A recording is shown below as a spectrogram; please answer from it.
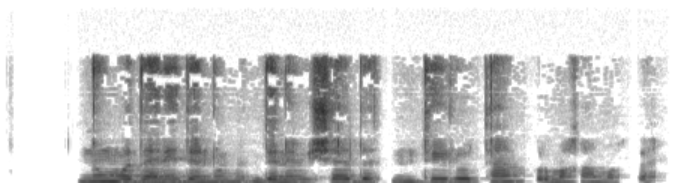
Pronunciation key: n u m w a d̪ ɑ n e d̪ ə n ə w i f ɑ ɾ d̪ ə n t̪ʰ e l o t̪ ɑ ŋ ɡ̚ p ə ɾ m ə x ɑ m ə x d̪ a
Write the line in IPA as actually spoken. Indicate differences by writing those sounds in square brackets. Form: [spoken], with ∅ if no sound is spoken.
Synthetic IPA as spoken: n u m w a d̪ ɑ n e d̪ ə n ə w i [ʃ] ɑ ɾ d̪ ə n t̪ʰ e l o t̪ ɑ ŋ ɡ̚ p ə ɾ m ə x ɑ m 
